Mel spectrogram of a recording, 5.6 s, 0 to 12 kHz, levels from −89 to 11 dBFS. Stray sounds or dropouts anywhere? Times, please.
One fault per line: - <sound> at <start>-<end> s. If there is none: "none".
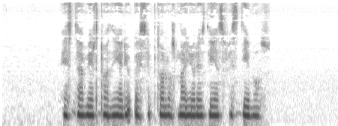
none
